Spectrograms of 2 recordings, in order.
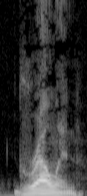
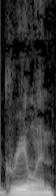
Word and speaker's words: ghrelin: you release a hormone in your body called ghrelin, sometimes actually called ghrelin. Thanks for all of you ghrelinistas or ghrelinistas that corrected my pronunciation. It's both ghrelin or ghrelin. Either one works.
